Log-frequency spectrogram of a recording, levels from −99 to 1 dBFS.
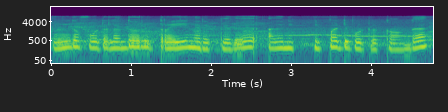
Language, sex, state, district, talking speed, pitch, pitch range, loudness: Tamil, female, Tamil Nadu, Kanyakumari, 115 wpm, 215 Hz, 200-230 Hz, -18 LUFS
